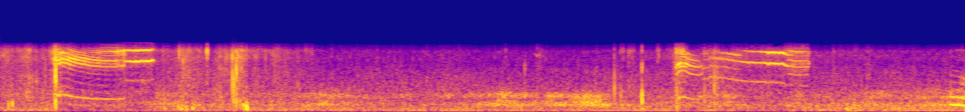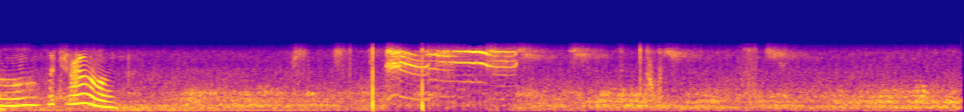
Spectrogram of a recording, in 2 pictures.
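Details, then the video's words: Squirrel met on the way to work, barking at a person with weird noises: repeated harmonic squealing cries, some sliding downward, others wavering, separated by short clicks and gaps, with a person talking softly at times. "Crazy Squirrel Making Weird Noises"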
